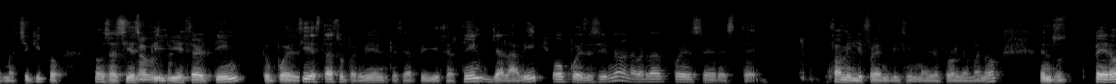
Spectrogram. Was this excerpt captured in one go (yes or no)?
no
